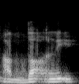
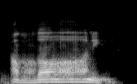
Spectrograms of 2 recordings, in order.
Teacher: ini hamzahnya boleh dihilangkan menjadi ad-dhani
